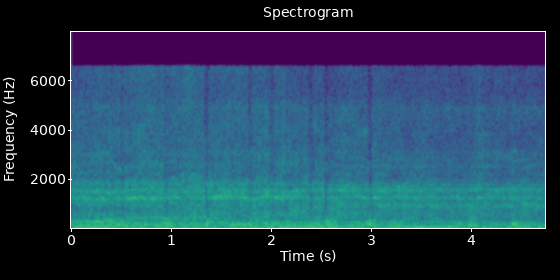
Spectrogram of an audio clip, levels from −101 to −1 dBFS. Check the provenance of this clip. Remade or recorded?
remade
